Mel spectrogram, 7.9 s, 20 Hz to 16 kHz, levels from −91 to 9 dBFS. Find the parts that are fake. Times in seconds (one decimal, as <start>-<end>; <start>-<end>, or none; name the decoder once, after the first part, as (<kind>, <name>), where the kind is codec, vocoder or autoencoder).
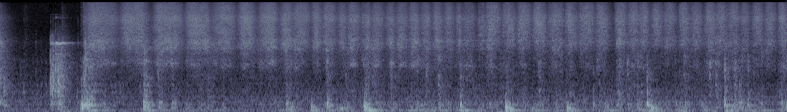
1.0-4.6 (autoencoder, DAC-VAE)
